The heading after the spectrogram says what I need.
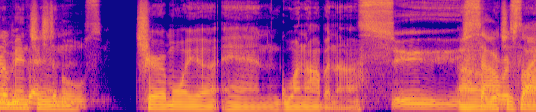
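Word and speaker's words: guanábana: And if you can't pronounce guanabana, for those that are old enough, you may remember the song from the Muppets, Mana Mana, doop doo doo doo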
